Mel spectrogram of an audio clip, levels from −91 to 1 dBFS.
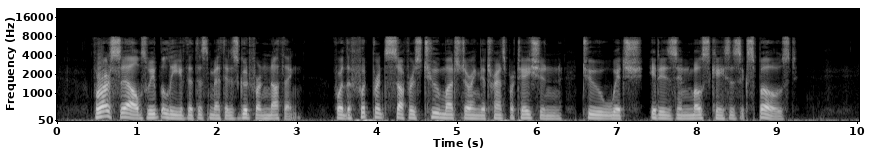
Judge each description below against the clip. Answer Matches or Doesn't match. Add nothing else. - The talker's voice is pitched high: Doesn't match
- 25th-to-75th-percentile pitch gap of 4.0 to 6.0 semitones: Doesn't match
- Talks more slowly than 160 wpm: Doesn't match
